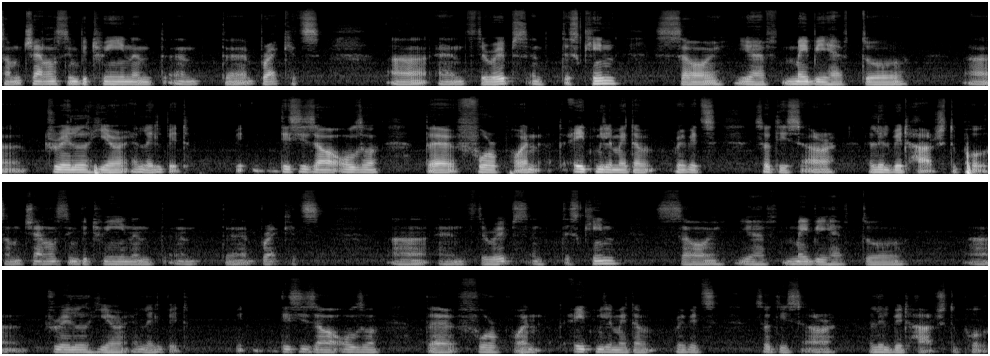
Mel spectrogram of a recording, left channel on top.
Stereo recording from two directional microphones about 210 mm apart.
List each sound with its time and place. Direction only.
0.2 s speech: 50° left (ahead or behind)
3.8 s speech: 50° left (ahead or behind)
